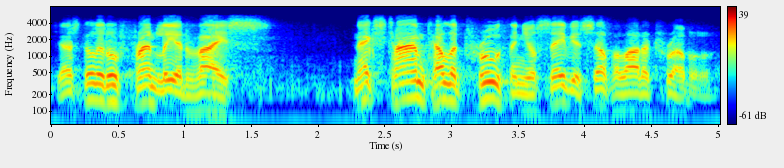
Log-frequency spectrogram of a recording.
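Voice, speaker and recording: An actor playing a brusque, sardonic, suspicious police officer in a 1940s radio drama, talking in tough slang. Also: male voice, medium pitch, animated, a little fast, close to an everyday voice. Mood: matter-of-fact. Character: gruff, streetwise, suspicious male police officer. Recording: muffled, noisy old radio recording.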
